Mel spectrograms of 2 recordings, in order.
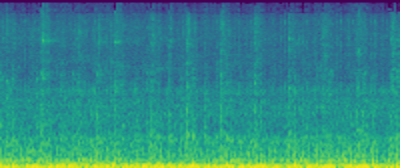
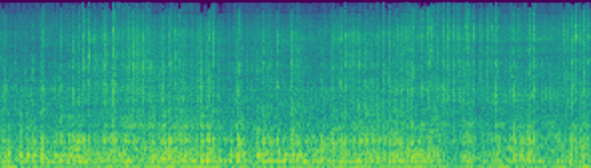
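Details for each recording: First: Display bike just fired up: deep, loping V-twin thump at idle, uneven but steady beat, no knocking or rattles; idles fine. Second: Display motorcycle with fluid sprayed in: rough, uneven firing catches a few seconds then dies; brief start then stall, owner suspects it just needs cleaning out, not confirmed.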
